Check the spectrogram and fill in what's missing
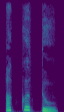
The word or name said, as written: ಆಕೂತ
